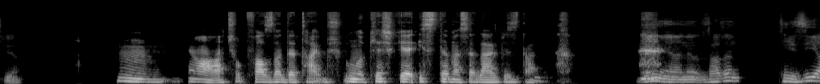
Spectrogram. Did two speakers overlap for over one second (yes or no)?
no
